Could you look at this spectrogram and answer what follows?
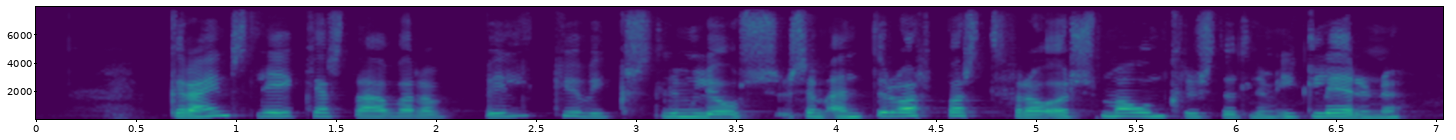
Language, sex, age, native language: Icelandic, female, 20-29, Icelandic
